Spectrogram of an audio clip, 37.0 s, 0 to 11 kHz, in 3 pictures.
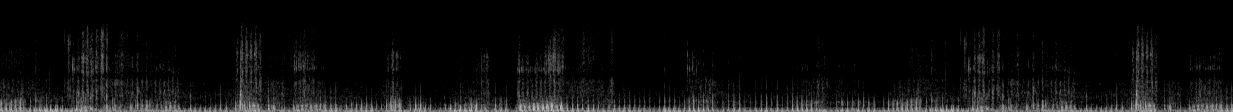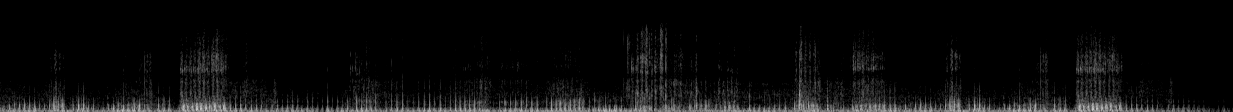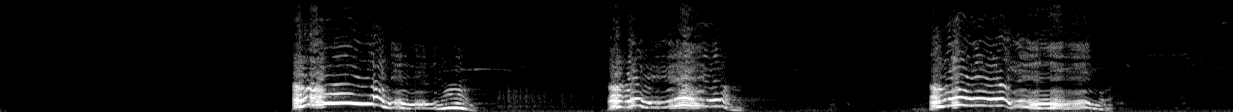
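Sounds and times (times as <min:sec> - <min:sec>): cat purring: 0:00.0 - 0:24.8.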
